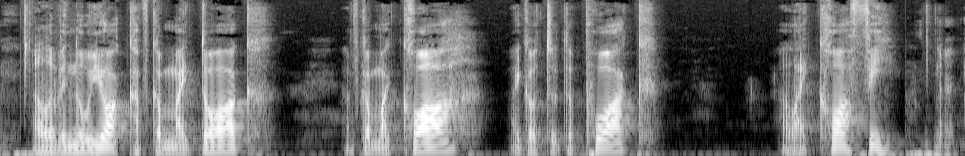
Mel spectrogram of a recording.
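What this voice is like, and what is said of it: Put-on New York accent. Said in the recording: “some people say that I can do a good New York accent. ... I need to work on this a little bit.”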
